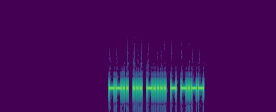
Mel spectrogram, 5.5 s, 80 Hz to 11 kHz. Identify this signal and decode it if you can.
Morse code, heard as a keyed tone, about 36 wpm, 700 Hz. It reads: ZS6TY
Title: DXCC-100 Call Signs - 5 Characters - 35wpm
